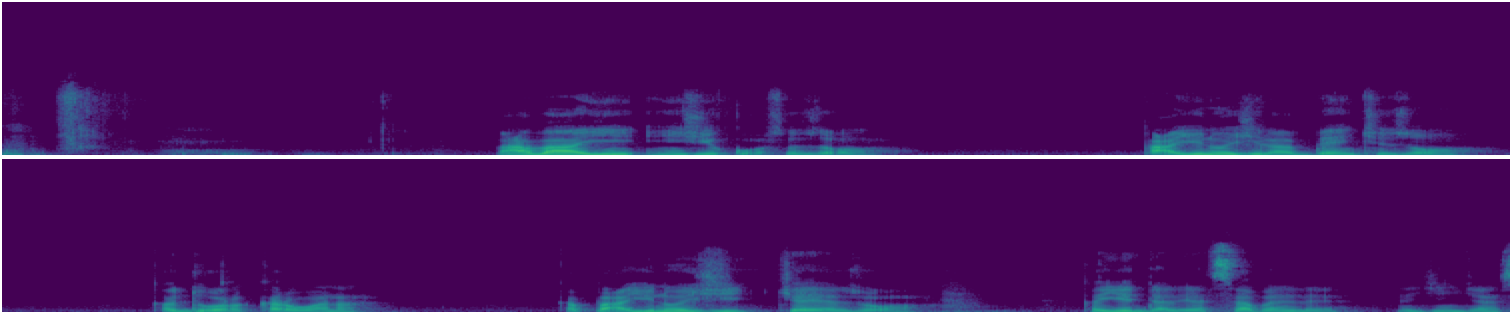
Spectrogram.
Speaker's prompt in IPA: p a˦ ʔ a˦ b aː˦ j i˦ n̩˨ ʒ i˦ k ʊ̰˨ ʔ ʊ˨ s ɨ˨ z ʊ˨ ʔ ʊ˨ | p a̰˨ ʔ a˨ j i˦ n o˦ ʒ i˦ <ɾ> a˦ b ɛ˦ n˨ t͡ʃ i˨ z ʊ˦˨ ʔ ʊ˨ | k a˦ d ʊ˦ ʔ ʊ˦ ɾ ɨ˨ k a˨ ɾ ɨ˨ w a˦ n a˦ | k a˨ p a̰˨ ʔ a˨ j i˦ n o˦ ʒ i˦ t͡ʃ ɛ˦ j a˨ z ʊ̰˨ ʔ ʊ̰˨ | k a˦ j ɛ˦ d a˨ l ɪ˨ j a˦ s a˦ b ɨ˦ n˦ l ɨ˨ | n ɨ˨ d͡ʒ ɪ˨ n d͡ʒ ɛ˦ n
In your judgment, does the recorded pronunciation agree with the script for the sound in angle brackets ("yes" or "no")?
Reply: no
